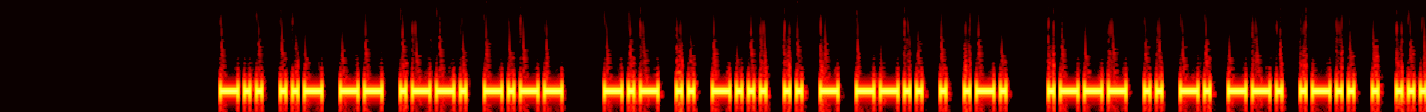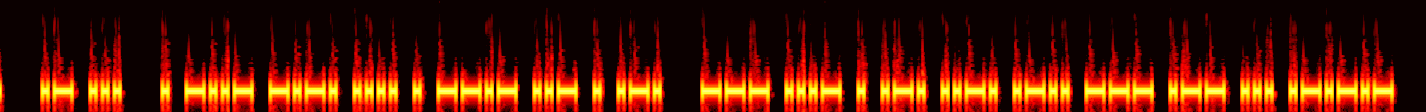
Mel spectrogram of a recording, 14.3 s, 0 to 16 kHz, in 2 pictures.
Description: Morse code, heard as a keyed tone, about 37 wpm, 700 Hz. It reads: DUMPY KIBITZER JINGLES AS EXCHEQUER OVERFLOWS.
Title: Pangram Challenge v2 - 40wpm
